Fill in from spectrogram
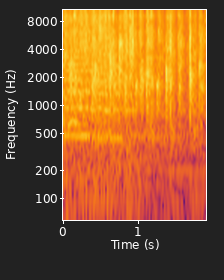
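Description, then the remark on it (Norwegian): A burst of hands clapping fills the whole stretch, dense, steady applause from a small group for an Overwatch game, with some faint background murmur underneath. “Altså, det, det er, det er applausverdig. Applaus.”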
